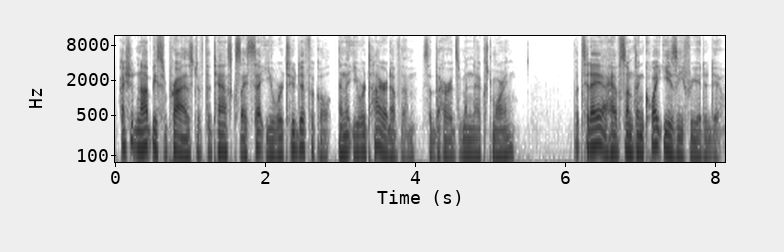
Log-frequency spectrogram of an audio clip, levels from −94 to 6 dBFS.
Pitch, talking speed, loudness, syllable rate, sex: 105 Hz, 280 wpm, -22 LUFS, 7.2 syllables/s, male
